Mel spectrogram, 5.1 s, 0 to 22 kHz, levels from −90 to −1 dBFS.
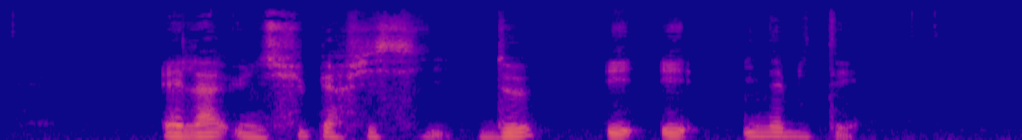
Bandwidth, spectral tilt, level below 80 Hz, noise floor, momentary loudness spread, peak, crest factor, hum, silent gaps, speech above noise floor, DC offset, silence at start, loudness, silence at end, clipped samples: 16.5 kHz; -4.5 dB/octave; -74 dBFS; -84 dBFS; 11 LU; -28 dBFS; 18 dB; none; none; 39 dB; under 0.1%; 0.8 s; -45 LUFS; 0.85 s; under 0.1%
